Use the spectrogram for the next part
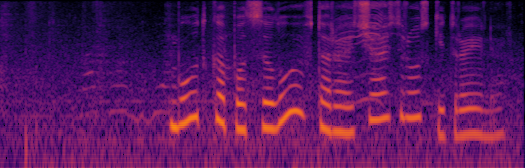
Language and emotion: Russian, sad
